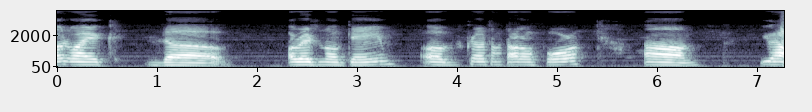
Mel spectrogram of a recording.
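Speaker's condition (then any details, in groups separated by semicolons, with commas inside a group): Spastic quadriplegic cerebral palsy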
